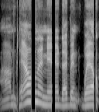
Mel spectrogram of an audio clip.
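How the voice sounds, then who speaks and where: High-voiced folksy man. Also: measured pace, a bit bright, no echo, rough recording. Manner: folksy, sighing, dramatic. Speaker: co-host. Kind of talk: comic small-town gossip chat.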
